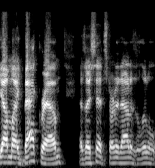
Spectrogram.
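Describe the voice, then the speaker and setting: Against a quiet background, a man of medium pitch uses a plain, everyday voice at a moderate pace with fairly even intonation. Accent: American. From Nebraska, US Midwest. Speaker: political action committee chairman and former radio host. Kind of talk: casual chat.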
